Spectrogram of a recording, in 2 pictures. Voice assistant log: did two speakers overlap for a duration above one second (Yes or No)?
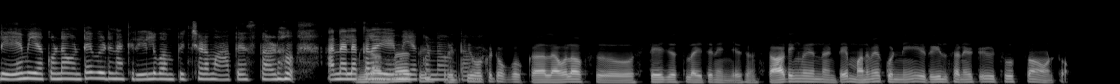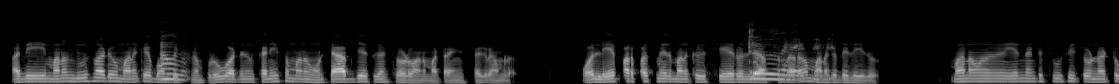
Yes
